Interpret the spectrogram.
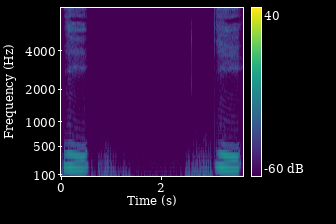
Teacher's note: The last one, the low level tone. It stays at a constant low pitch for its duration of a syllable. For example, 二.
